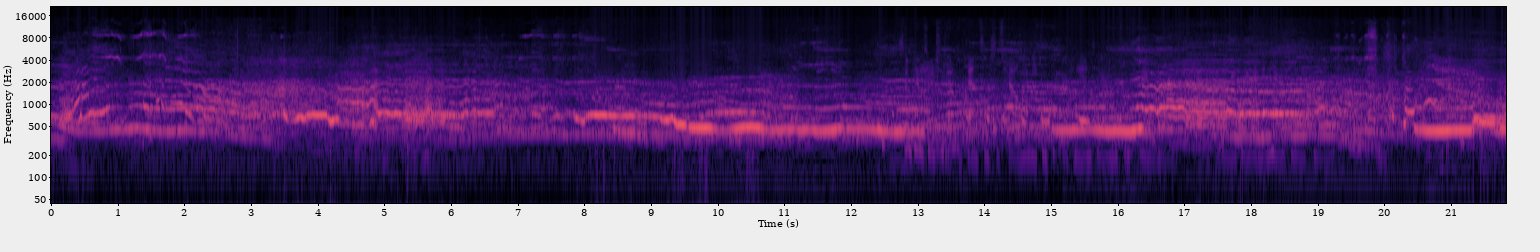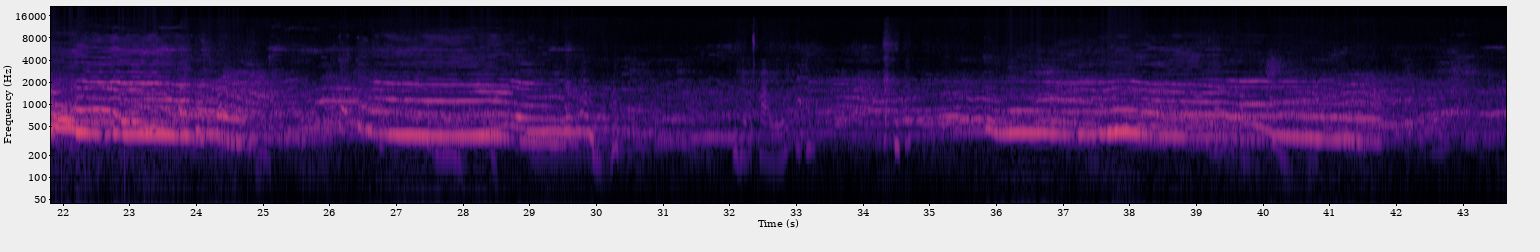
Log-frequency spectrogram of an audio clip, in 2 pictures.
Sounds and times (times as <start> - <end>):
Howl: 0.0 - 43.6
Speech: 11.5 - 20.0, 32.1 - 33.3.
